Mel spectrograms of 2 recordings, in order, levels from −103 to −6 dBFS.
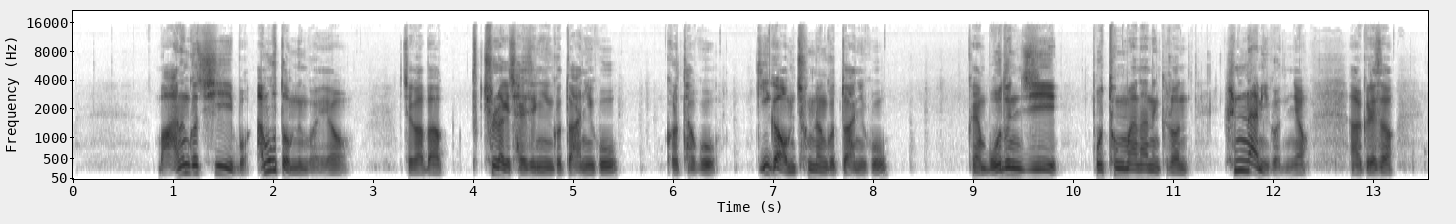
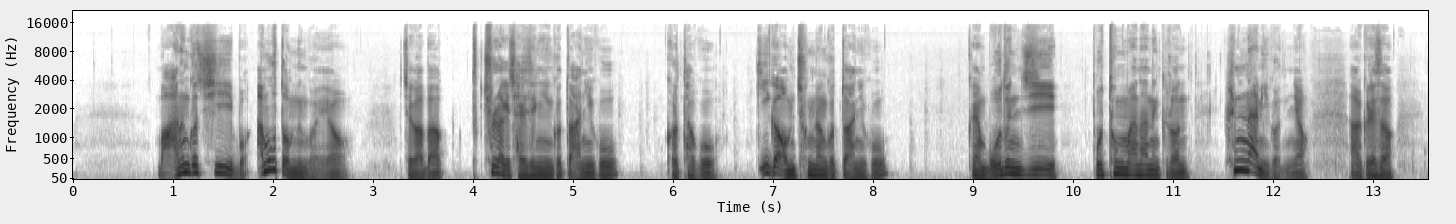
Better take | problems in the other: second | thin; somewhat; fading below 250 Hz

